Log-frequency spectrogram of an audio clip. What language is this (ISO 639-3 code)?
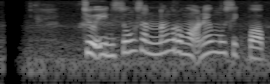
jav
